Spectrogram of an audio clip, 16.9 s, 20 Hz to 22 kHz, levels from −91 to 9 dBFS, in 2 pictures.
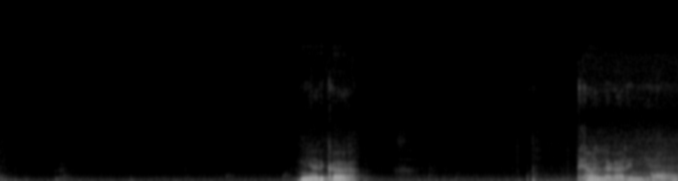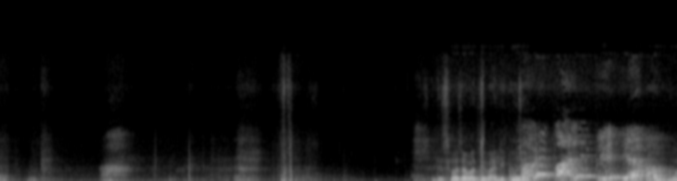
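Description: No technical faults can be heard in this audio: the signal shows no dropouts, clipping, glitches or other defects at any point.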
